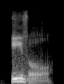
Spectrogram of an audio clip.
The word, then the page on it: evil: British English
